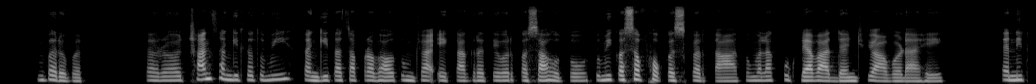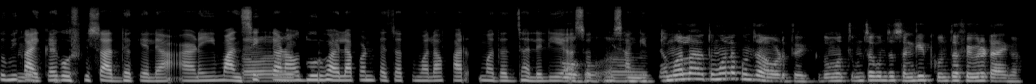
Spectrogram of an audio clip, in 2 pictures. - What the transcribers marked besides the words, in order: in English: "फेव्हराइट"
- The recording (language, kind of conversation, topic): Marathi, podcast, संगीताचा प्रभाव तुमच्या एकाग्रतेवर कसा असतो?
